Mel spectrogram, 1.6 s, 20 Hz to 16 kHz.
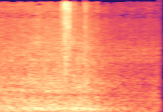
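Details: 2008 VW T5 Transporter heater blower fan, newly replaced motor tested on setting 1 before reassembly: low, smooth whoosh with no knock or rattle; fan running normally. Old motor probably failed after pollen filter was left out.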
